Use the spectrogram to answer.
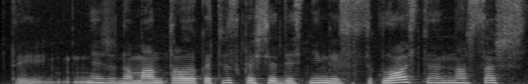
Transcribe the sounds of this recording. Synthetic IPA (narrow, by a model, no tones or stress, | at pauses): t̪ɐɪnʲɛʒʲɪnɐʊmɐnɐt̪ɾoːd̪oːkɐt̪ʋʲɪskɐsʲɛd̪ʲɛsʲnʲiŋɡɐɪsʊ̥sʲɪklˠɐʊsʲt̪ʲɪnoːrsɐʃ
